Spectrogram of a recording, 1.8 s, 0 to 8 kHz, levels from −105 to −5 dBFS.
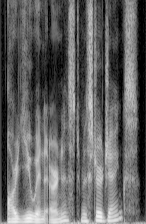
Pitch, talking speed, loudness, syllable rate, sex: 115 Hz, 195 wpm, -17 LUFS, 5.0 syllables/s, male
